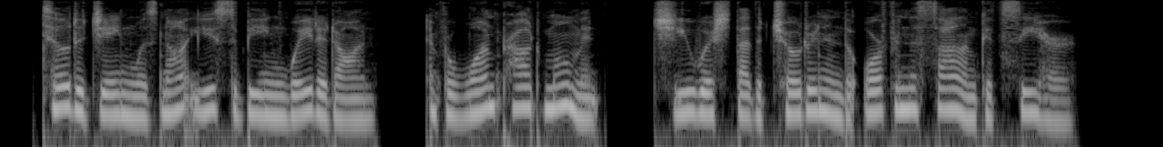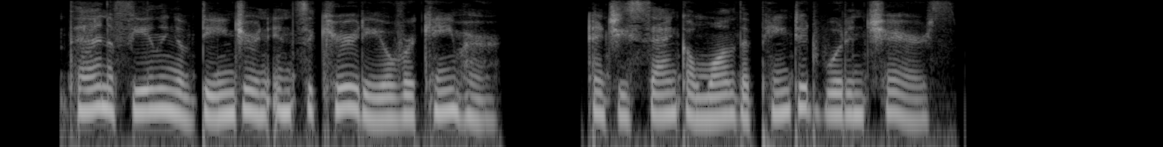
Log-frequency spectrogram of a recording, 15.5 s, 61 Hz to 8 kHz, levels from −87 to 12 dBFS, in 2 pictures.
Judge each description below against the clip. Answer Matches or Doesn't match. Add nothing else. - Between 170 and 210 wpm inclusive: Matches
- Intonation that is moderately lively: Matches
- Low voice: Doesn't match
